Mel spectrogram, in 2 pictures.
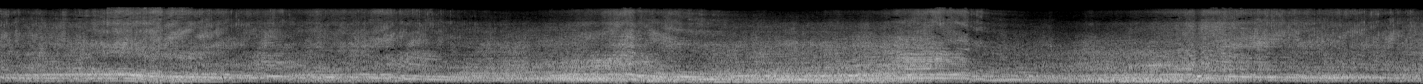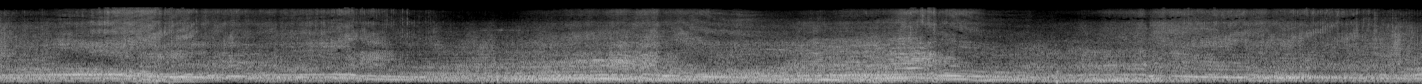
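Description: Race car engines roar loudly as cars speed around a track.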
